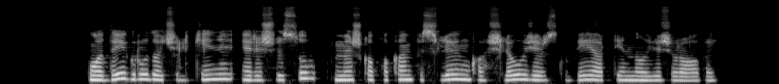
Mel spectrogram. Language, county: Lithuanian, Vilnius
